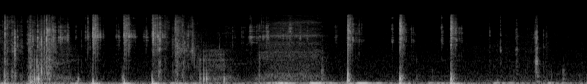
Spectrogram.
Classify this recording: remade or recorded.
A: recorded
